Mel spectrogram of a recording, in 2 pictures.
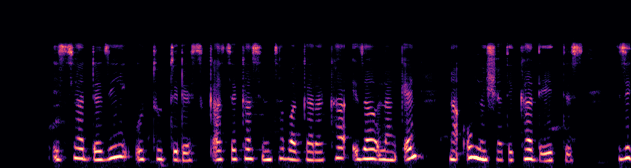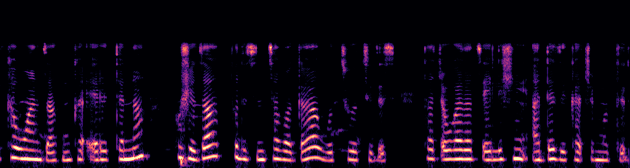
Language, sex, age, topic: Gamo, female, 25-35, government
